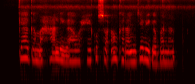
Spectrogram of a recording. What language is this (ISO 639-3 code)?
som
